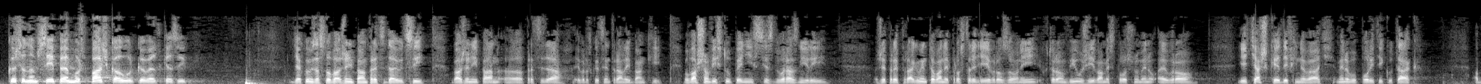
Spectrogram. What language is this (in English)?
Slovak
